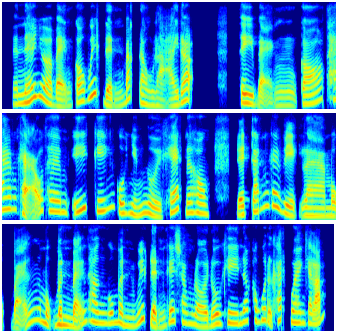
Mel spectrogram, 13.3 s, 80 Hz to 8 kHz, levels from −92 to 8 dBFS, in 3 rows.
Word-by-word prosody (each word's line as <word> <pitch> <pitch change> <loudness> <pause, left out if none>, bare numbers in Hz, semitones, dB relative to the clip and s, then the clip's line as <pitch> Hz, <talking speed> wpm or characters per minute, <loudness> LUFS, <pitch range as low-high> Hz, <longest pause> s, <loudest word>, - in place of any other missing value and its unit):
nếu 215 - +2
như 335 -5 +1
mà 190 - +4
bạn 145 - +1
có 215 - +2
quyết 395 +6 +2
định 145 +2 -1
bắt - - 0
đầu 180 -6 -3
lại 155 0 -4
đó, 255 +4 +3 0.7
thì 200 -2 +5
bạn 155 -2 -5
có 195 +8 +1
tham 300 +2 -1
khảo 430 -2 +2
thêm 250 -3 -1
ý 280 +9 +2
kiến 280 +7 -2
của 220 -7 +1
những 205 0 -3
người 170 -9 +1
khác 265 - +1
nữa 230 - -1
hông? 215 -3 +1 0.4
Để 180 +1 +6
tránh 260 +9 0
cái 370 -2 +4
việc 190 - +2
là 165 -1 -1
một 160 -1 -2
bản 280 +1 -2
một 200 - 0
mình 200 -3 +2
bản 210 - +2
thân 250 -4 -1
của 235 - 0
mình 210 -8 -2
quyết 325 +9 -1
định 165 +4 +2
cái 275 +5 +2
xong 255 -5 -5
rồi 170 -4 +1
đôi 220 +5 +2
khi 235 0 0
nó 270 +4 -2
không 285 -1 -4
có 305 - -1
được 255 - 0
khách 305 +2 -1
quan 250 -2 0
cho 235 - +1
lắm. - - +4
230 Hz, 240 wpm, -23 LUFS, 180-270 Hz, 0.7 s, Để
